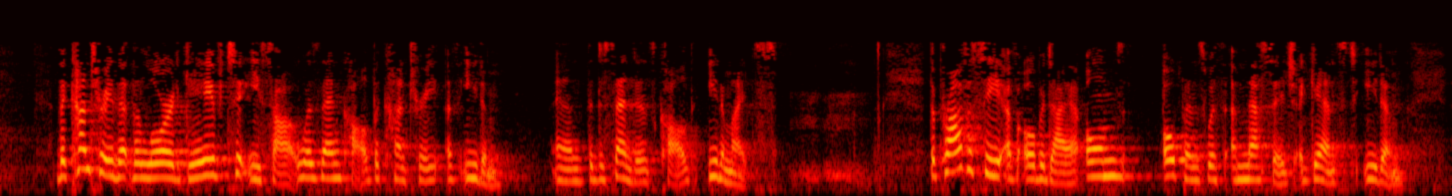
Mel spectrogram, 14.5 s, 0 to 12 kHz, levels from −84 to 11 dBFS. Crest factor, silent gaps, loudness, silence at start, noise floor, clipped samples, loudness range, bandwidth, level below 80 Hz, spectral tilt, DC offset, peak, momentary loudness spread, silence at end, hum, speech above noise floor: 18 dB; none; -30 LUFS; 0.55 s; -60 dBFS; under 0.1%; 6 LU; 6.4 kHz; -70 dBFS; -5.5 dB/octave; under 0.1%; -14 dBFS; 11 LU; 0.4 s; none; 30 dB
